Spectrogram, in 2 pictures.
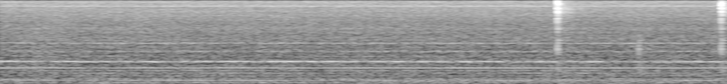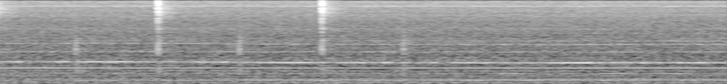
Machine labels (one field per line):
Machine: valve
